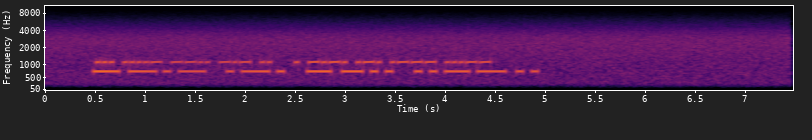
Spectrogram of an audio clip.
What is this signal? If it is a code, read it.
Morse code, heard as two keyed tones, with radio static. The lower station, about 16 wpm, 750 Hz: QRZ?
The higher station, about 35 wpm, 1140 Hz: S4ZKI ECRJ3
